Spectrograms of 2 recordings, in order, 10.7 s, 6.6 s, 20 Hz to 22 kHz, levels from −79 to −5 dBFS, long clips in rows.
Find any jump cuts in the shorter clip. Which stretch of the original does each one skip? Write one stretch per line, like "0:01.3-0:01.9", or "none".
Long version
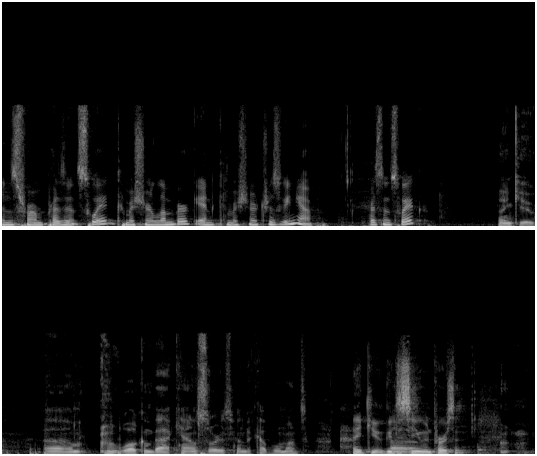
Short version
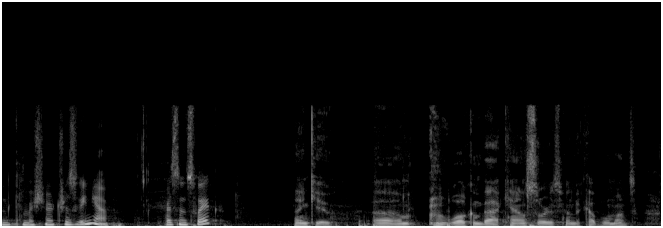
none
